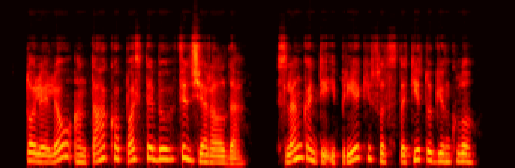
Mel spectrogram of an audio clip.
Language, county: Lithuanian, Utena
